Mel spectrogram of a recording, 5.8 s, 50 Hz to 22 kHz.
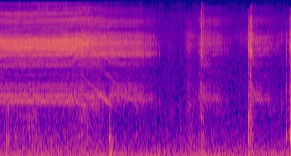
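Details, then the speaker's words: Dell Inspiron 15 3535 laptop (AMD Ryzen 7 7000), new: high steady fan whir with scraping chatter and sharp ticks, the fan rotor catching on nearby power cables; fixed by pinning the cables away, then completely silent. "Kompletna cisza. Wentylator jest już naprawiony. Wirnik gdzieś w te kabelki się dostawał."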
